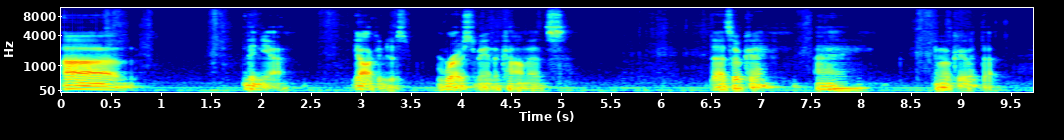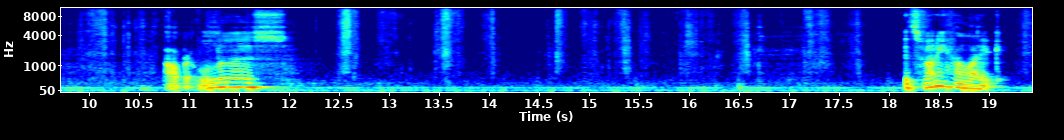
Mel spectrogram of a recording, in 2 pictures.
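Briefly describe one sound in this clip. Stiff paper cards flick and slide against each other as they are sorted by hand.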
